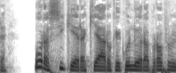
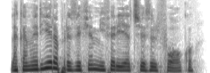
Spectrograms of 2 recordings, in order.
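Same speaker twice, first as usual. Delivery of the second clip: ordinary delivery, nothing marked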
